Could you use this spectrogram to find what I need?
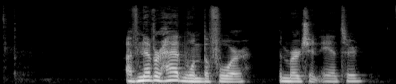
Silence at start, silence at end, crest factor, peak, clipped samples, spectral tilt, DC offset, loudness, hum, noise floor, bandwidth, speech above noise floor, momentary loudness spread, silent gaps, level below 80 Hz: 1.25 s; 0.35 s; 16 dB; 0 dBFS; under 0.1%; -7 dB/octave; under 0.1%; -16 LUFS; none; -71 dBFS; 16 kHz; 57 dB; 14 LU; none; -52 dBFS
